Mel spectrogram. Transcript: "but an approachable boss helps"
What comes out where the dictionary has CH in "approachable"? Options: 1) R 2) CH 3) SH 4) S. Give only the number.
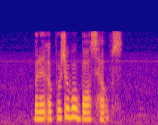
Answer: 3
